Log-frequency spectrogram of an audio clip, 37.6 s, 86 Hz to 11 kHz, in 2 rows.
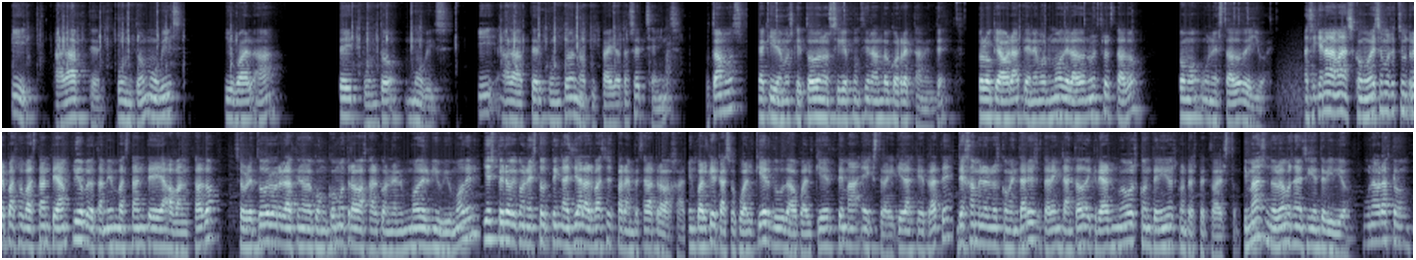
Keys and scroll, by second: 1.3 Return, 9.4 ctrl+r, 14.5 super+b.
